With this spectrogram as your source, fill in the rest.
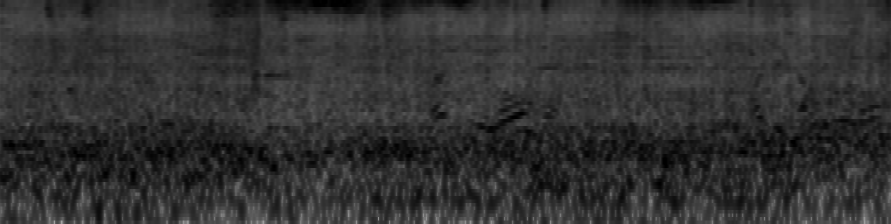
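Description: An intermodal freight train rumbles past close by, its wheels clattering over the rails.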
